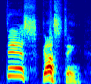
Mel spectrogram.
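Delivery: high, slow squawk of disgust; parrot voice. Acted. Papagayo scolding the moon dog, high slow parrot squawk. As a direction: drag out the word like an indignant bird.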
